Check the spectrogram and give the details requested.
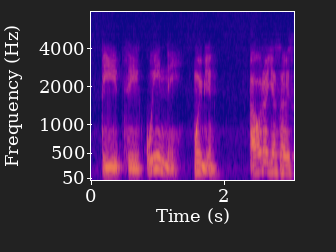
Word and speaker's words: Titzicuine: Titzicuine. Recuerda que en el náhuatl las palabras se acentúan en la penúltima sílaba. Titzicuine.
